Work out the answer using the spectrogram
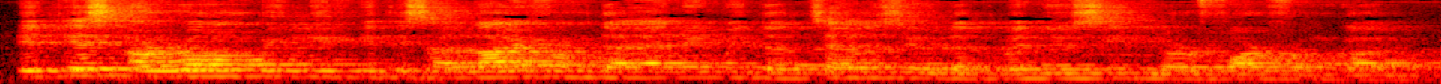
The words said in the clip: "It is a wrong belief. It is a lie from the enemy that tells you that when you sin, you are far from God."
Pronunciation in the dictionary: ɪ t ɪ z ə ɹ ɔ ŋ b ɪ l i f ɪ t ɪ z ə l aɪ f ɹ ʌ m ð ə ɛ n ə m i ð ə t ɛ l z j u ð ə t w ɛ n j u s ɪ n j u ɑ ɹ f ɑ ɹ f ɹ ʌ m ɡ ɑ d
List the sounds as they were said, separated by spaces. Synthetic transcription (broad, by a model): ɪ t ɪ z ə ɹ ɔ ŋ b ɪ l i f ɪ t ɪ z ə l aɪ f ɹ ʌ m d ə ɛ n ə m i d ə t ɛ l s j u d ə t w ɛ n j u s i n j u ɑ ɹ f ɑ ɹ f ɹ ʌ m ɡ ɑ d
